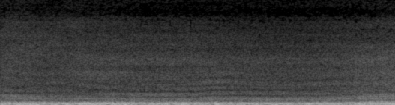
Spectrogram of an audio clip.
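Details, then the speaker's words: Atwood/Dometic RV furnace after replacing the control board and sail switch: ignites quickly, then a smooth steady blower and burner rumble with no clicks or rattles; running normally. "there we go there we go it's lit that Lit fast wow it's exactly what you want to hear"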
